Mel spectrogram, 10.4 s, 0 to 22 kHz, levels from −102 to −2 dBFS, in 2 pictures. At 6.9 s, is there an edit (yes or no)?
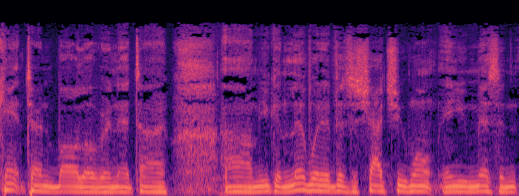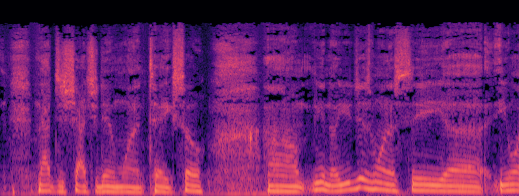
no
